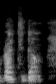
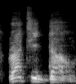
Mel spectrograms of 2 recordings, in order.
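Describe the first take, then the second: First: Write it down, dropped much softer; quieter aside. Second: Said in the usual way. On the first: Shown as a demonstration. Preacher telling listeners to take notes, dropping much softer. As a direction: softly repeat the instruction to yourself.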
